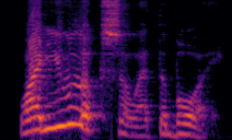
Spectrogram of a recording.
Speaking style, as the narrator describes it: he exclaimed irritably

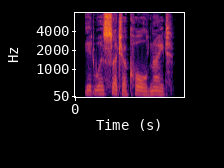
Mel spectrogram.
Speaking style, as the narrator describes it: he continued, perversely, keeping his voice upon a melancholy note

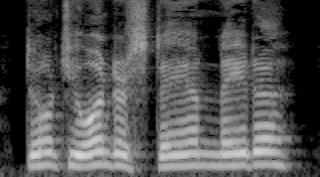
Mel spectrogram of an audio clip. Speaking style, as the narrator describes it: he cried

